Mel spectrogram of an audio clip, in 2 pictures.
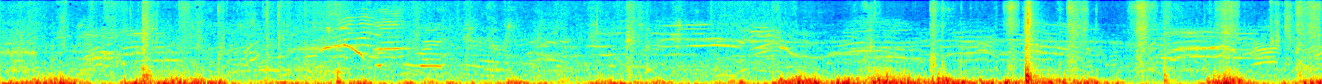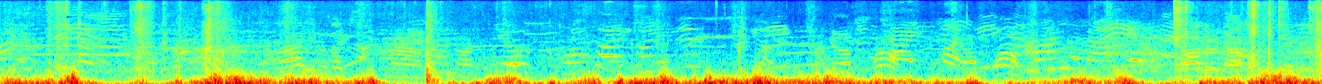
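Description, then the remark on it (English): A crowd of young children chattering and calling out together at a pre-kindergarten school at letting-out time, a lively overlapping babble with high squeals, along with footsteps and general outdoor bustle. “I thought I'd just give you a flavour of what it sounds like because I can hear them now as I approach the pre kindergarten school. It's letting out time.”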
